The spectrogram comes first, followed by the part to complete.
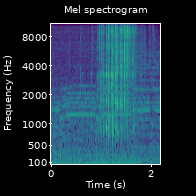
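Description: A bite into a crisp chip: a quick run of crunching crackles lasting under a second, about a second in, over faint background music.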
